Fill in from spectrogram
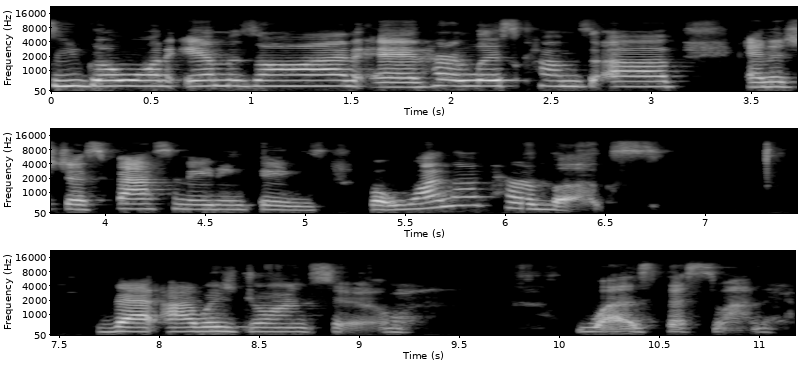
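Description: A woman's voice: fairly high pitch, creaky, a bit bright. A woman hosts a casual online interview, taking her time over each phrase. She talks in a chatty way and stretches out the words she wants to stress. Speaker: host.

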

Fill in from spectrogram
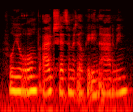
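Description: A woman podcast host guiding a relaxation visualisation in a soft, soothing, unhurried manner. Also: lowish voice, level tone. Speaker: podcast host, breathing therapist and yoga teacher.

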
